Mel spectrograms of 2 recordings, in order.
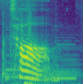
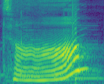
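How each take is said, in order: First: The word is said at normal speed. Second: The sounds are blended somewhat faster. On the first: "And now just normally as if we were reading this name in a story" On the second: "Now a little faster"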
